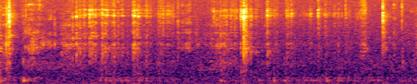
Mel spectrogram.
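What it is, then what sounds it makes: Soap bar being shaved. A solid green soap bar held in the hand is shaved with a metal blade, and curls crack off it. The result is a steady run of dry, crisp crackles and scraping ticks over a soft low rumble, with a few sharper, brighter snaps standing out.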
